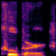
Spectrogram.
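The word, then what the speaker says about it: Cowper: And next to that we have William uh it's spelled Kalper but pronounced Cooper.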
